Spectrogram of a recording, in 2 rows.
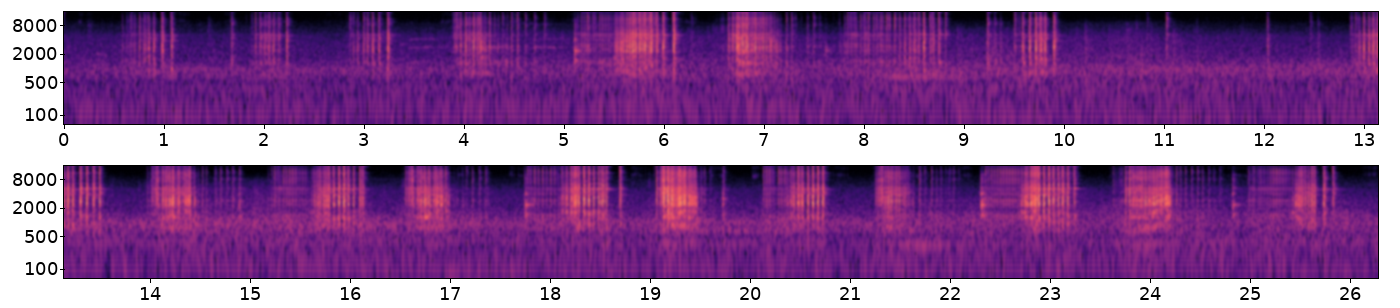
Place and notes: Water, Wood & Steel, Seattle, WA, USA - Water, Wood & Steel
Incoming swells moving a steel ladder, it's brackets squeaking against a damp wood pylon, which has been slowly coming loose over the years.
Sony PCM-MD50
August 2013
